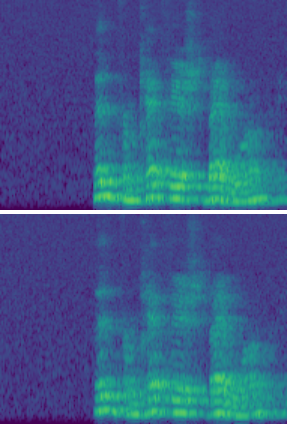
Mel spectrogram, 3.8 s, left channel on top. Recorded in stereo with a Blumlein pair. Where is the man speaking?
45° left, 6 m.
